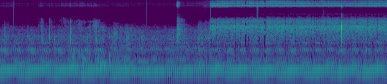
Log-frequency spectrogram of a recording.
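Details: Endoscopic microsuction of severe ear wax impaction from a woman's left ear gives a steady suction hiss with a low hum, rising to a sharp high whistle as wax enters the tube; a possible attic cholesteatoma was seen after removal.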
